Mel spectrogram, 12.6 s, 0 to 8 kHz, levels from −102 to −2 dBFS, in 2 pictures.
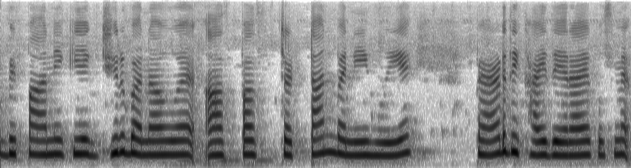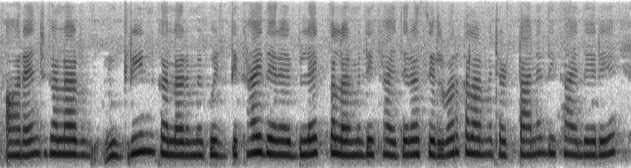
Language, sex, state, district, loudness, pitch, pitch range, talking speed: Hindi, female, Bihar, Bhagalpur, -15 LUFS, 250 Hz, 240-265 Hz, 190 wpm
